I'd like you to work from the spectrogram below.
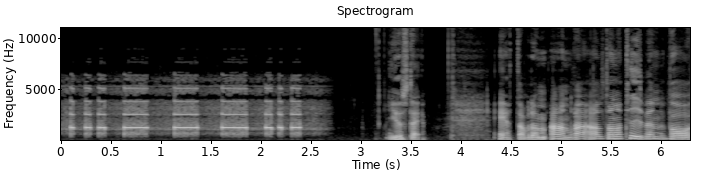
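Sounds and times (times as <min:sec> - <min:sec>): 
Morse code SOS signal in electronic beeps: 0:00.0 - 0:02.5
speech: 0:03.3 - 0:06.2.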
